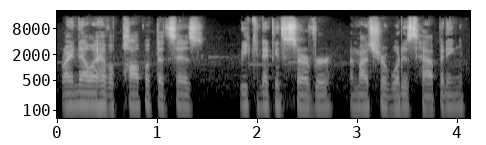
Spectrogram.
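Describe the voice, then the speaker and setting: A man's voice: medium pitch, flat delivery, fast, a bit bright, faint music behind. A man giving casual, rambling commentary on a game livestream, often repeating himself as he chats. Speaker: livestreaming VTuber gamer.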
